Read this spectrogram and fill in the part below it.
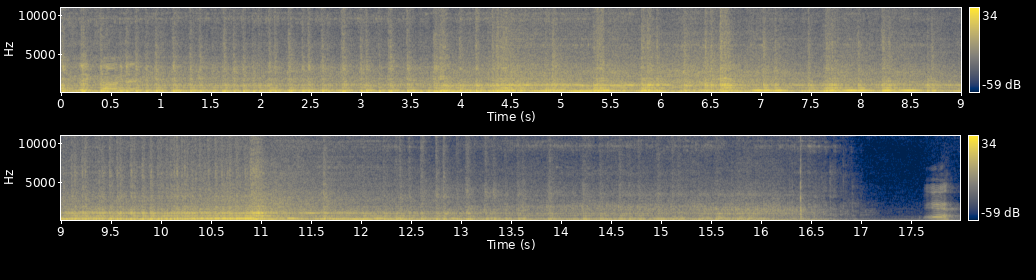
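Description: A snowmobile engine idles roughly close by, then cuts out.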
